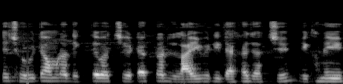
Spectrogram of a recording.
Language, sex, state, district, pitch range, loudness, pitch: Bengali, male, West Bengal, North 24 Parganas, 140-170 Hz, -21 LUFS, 145 Hz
